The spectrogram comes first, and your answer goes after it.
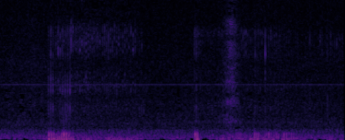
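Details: Cavalier King Charles Spaniel puppy asleep on a lap, snoring: soft raspy breaths in short bursts, a louder rough snort near the start, then quieter wheezy inhalations, all very low in level.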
